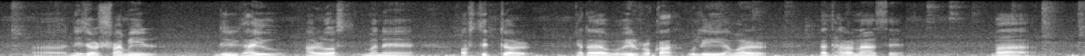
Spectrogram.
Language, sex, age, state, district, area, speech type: Assamese, male, 30-45, Assam, Nalbari, rural, spontaneous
